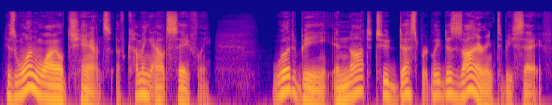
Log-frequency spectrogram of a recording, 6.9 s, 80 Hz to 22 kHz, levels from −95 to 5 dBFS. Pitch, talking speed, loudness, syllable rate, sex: 110 Hz, 155 wpm, -18 LUFS, 5.1 syllables/s, male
